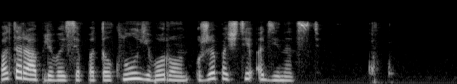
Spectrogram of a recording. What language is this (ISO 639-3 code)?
rus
